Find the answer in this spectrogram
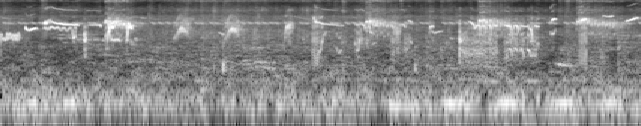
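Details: Brown jongkangan in lively ngeriwik song mixed with ngeplong, played to coax other jongkangan into calling: high, scratchy chirps and short whistled phrases in uneven bursts, with a soft low hum underneath.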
